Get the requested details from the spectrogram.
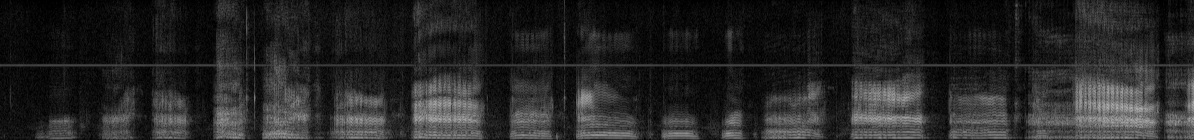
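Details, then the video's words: Alaskan Malamute puppies of the Inuit Legend litter, sired by Seeker and out of Royal Beauty Illa Kuvianartok (Rita): a steady run of harmonic whines and growly yelps, each rising then falling, some drawn-out louder cries, roughly several per second. "Alaskan Malamute puppies - Inuit Legend Litter"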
